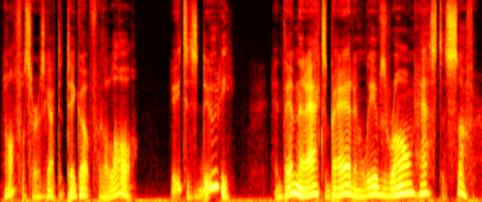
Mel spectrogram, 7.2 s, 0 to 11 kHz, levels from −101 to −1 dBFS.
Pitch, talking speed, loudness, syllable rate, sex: 120 Hz, 180 wpm, -20 LUFS, 4.9 syllables/s, male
